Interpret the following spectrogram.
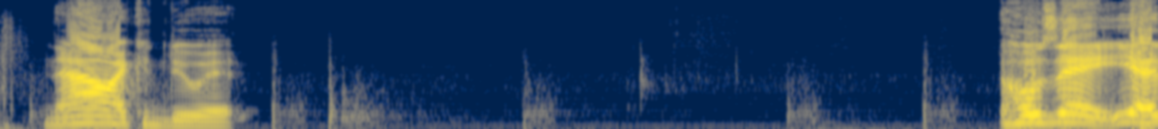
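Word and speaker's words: José: Jose. Yeah, it's Jose. It's Jose. The J is silent. It's got an H sound.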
